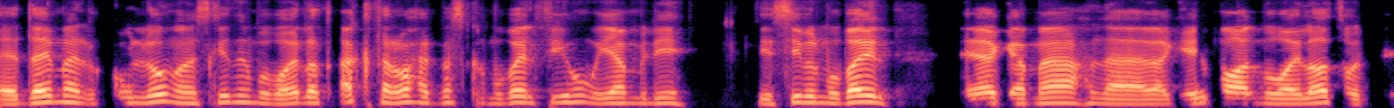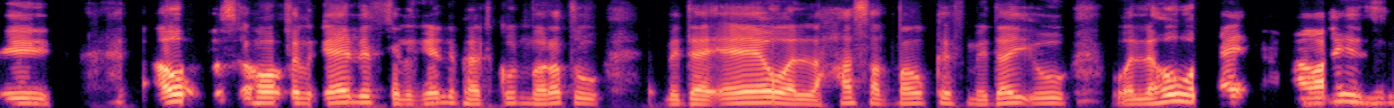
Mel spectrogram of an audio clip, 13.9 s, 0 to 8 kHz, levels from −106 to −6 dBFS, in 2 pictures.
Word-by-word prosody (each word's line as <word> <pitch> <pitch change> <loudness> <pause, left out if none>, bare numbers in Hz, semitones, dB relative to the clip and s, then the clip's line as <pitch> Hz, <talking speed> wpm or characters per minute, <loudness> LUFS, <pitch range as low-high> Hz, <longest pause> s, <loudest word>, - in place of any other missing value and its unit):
دايمًا 160 +4 +4
كلّهم 165 +6 +1
ماسكين 155 +4 -2
الموبايلات 150 -1 0
أكتر 165 -3 +1
واحد 160 -4 +1
ماسك 160 -3 -6
الموبايل 155 +5 0
فيهم 175 -2 -5
يعمل 145 0 -1
إيه، 145 -1 -4 0.3
يسيب 145 +7 -1
الموبايل، 165 +1 +5 0.4
"إيه 135 - +2
يا 150 - +5
جماعة 150 +2 +4
إحنا 130 -4 +1
جايين 140 +3 -2
مع 150 - +7
الموبايلات 145 +3 +2
والّا 125 - -4 0.2
إيه!" 145 -1 -1 0.6
آه، - - +9
وبُص 410 -4 +2
هو 155 0 +5
في - - -1
الغالب 165 +4 0
في 170 - -7
الغالب 140 +3 -5
هتكون 145 +4 -7
مراته 135 0 -3 0.3
مضيقاه 135 +5 +2
والّا 125 -5 +2
حصل 150 -4 -5
موقف 140 -1 -5
مضايقه 140 +3 -4 0.2
والّا 135 +3 -3
هو 190 0 +4 0.5
ع 140 +2 +4
عايز 160 -6 -4
150 Hz, 170 wpm, -22 LUFS, 135-160 Hz, 0.6 s, آه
